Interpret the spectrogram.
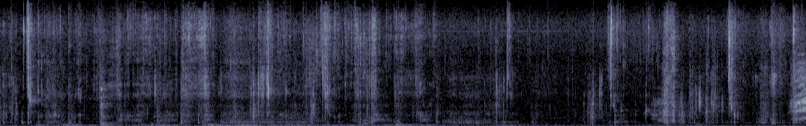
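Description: A person chewing a mouthful of spicy kohlrabi salad close to the microphone: soft crunches and small wet mouth clicks scattered irregularly, with a low chewing rumble in the first half.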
